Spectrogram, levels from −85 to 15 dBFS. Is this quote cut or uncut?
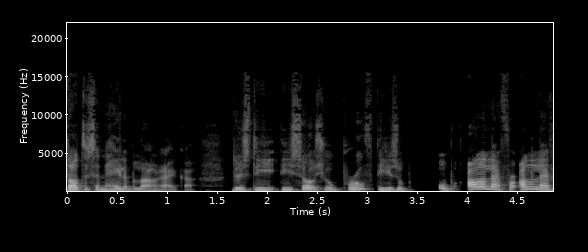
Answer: uncut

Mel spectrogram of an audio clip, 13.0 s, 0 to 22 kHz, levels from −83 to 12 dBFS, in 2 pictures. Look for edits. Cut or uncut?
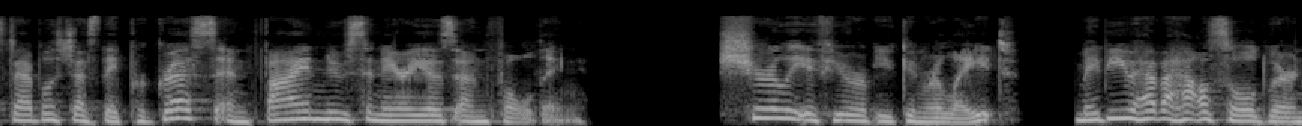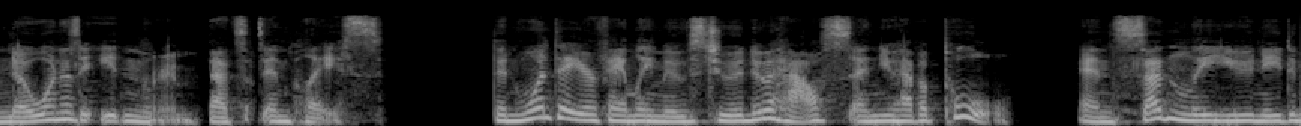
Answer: cut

